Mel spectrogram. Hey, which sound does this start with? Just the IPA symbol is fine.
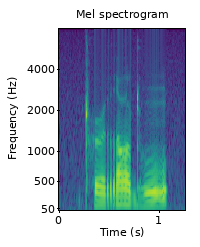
ʈʰ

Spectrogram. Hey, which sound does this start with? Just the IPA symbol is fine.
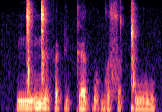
ŋ͡ǀ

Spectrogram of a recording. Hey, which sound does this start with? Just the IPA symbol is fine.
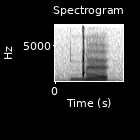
ŋ͡ǃ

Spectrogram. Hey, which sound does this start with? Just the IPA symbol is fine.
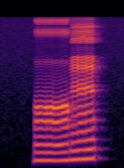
ʊ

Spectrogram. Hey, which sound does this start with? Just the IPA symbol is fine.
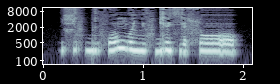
ɕ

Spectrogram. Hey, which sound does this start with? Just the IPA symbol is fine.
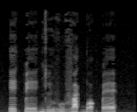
e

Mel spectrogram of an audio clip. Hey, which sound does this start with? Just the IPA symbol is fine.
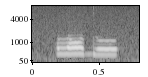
l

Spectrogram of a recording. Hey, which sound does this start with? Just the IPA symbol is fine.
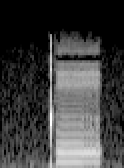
ǃ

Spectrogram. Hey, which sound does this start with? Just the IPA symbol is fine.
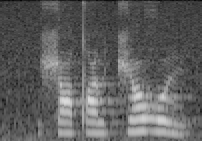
ʃ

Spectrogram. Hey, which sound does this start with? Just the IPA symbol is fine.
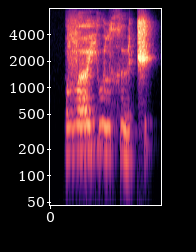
v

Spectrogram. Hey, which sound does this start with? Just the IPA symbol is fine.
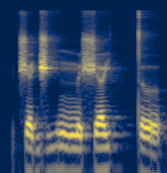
t͡ʃ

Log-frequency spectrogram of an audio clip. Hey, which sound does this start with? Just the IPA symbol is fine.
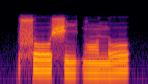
s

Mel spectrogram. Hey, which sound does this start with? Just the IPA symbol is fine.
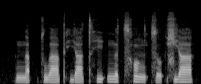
n̪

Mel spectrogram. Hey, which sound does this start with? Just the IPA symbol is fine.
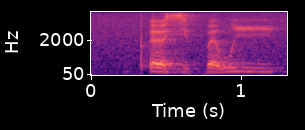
pʼ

